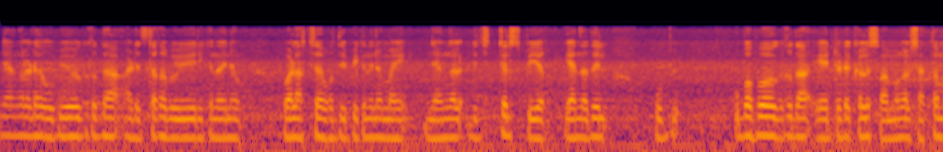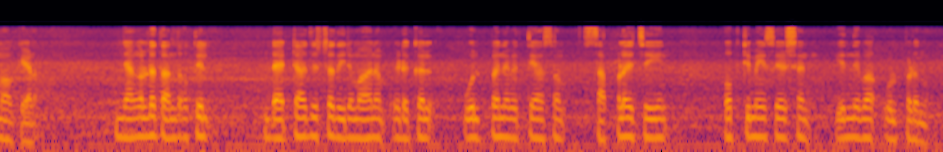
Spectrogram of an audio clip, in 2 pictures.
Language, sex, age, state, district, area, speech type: Malayalam, male, 30-45, Kerala, Idukki, rural, read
